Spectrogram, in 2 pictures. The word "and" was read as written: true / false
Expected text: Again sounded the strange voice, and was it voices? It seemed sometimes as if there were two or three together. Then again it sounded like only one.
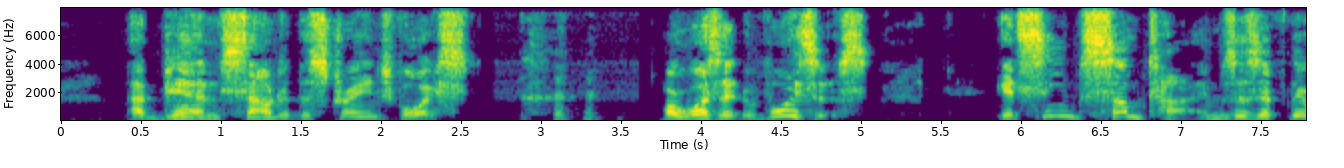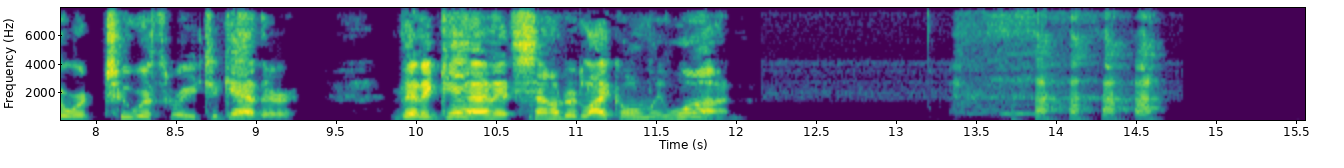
false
